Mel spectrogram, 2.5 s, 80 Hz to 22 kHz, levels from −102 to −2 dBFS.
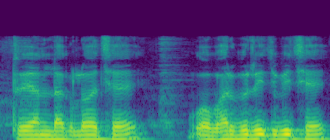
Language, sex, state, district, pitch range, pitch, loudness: Angika, male, Bihar, Bhagalpur, 115-120 Hz, 115 Hz, -14 LUFS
